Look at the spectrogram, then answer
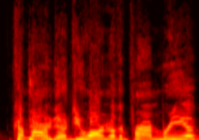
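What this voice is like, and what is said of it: Put-on Texas accent. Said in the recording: “Do a Texas accent.”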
